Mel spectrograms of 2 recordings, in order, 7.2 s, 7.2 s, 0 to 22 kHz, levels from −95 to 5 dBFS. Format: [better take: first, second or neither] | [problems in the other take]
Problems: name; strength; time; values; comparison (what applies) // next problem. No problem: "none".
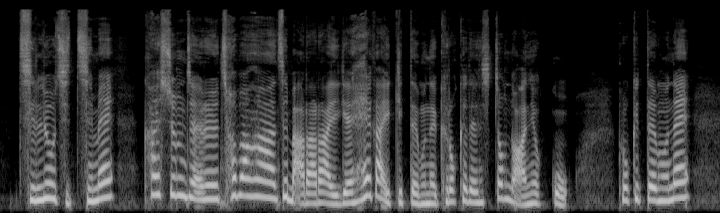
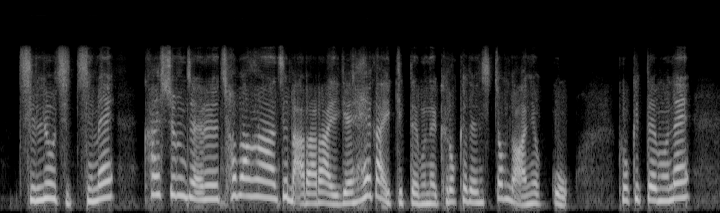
first | garbled, watery; slightly; nothing above 8 kHz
